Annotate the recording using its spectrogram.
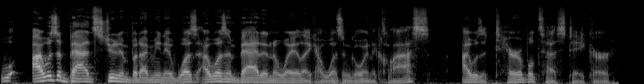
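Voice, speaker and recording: A man with an American accent and a plain, everyday voice talks at a fairly quick pace with a fairly low pitch and lively intonation, recorded very cleanly over a silent background. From Northern California (San Francisco Bay Area). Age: 30s. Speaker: podcast co-host. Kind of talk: casual chat.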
